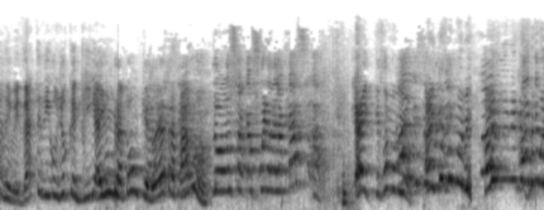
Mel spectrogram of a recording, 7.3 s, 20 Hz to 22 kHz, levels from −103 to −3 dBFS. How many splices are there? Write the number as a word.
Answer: one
